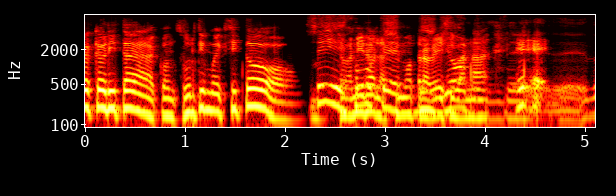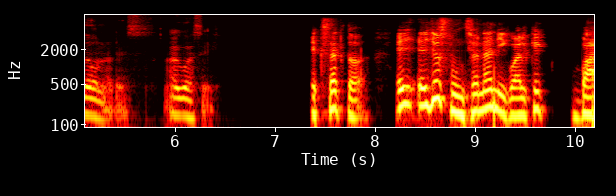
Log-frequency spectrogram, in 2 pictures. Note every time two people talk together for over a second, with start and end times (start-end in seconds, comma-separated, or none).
2.5-4.7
